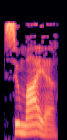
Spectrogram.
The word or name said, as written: sumaya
